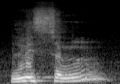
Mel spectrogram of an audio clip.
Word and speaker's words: listen: So, for example, Christen, it's not Christen, Christen, fasten, listen, hasten, etc. There are so many words. So if a word ends in STEN, there T is silent.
